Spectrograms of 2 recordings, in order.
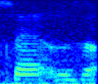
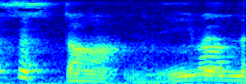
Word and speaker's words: Staunton: And it is Stanton, even though it's spelled Stanton. – Yes. – The U is silent. – It's not Staunton, though that's what you want to say.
